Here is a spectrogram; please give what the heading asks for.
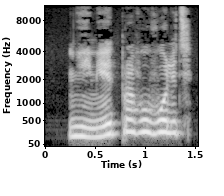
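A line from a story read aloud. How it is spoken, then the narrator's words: Mumbling with full mouth. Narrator (Russian): с набитым ртом пробурчала Ксюха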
